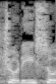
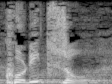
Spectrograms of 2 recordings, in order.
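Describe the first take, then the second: First: "chorizo" with a CH as in church; Spanish sausage "chorizo", starting CH; usual Spanish pronunciation. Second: "chorizo" with a hard K start, ko-REET-so; "chorizo" pronounced ko-REET-so; Greek-style pronunciation. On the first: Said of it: "it's not pronounced chorizo". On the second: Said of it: "it's pronounced chorizo". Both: Shown as a demonstration.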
